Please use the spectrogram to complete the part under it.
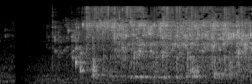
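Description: Kanji vada batter, shaped by hand from lentil paste, drops into hot oil and sets off a loud, steady, bright sizzle that starts after a brief pause and keeps going without letting up.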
